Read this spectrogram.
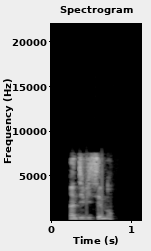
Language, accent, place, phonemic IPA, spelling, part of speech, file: French, France, Lyon, /ɛ̃.di.vi.ze.mɑ̃/, indivisément, adverb, LL-Q150 (fra)-indivisément.wav
- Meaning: undividedly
